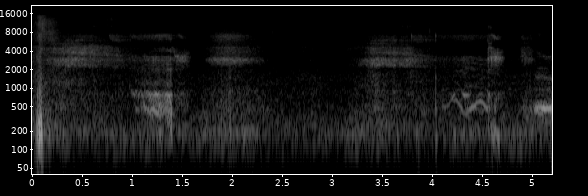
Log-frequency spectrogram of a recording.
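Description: Rhythmic, whistling, snorting breaths while asleep, about three breath cycles in five seconds: snoring.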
